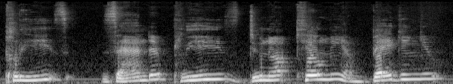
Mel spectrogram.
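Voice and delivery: loud pleading, rising in pitch; desperate begging. A narrator's reading. Desiree begging Xander for her life, desperate plea. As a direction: plead for mercy, stretching each please.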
